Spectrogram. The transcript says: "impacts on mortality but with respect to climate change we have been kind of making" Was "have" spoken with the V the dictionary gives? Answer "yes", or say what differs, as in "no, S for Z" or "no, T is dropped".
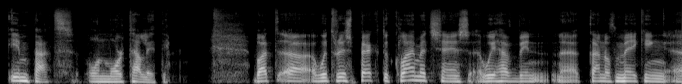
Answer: yes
